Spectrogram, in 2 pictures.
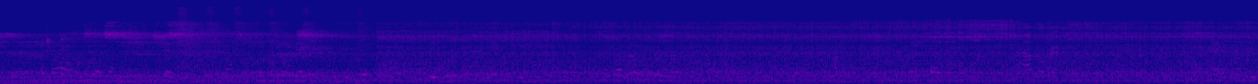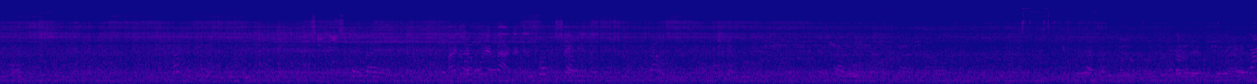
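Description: Faint, indistinct voices under a steady hiss, with a few small clicks.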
